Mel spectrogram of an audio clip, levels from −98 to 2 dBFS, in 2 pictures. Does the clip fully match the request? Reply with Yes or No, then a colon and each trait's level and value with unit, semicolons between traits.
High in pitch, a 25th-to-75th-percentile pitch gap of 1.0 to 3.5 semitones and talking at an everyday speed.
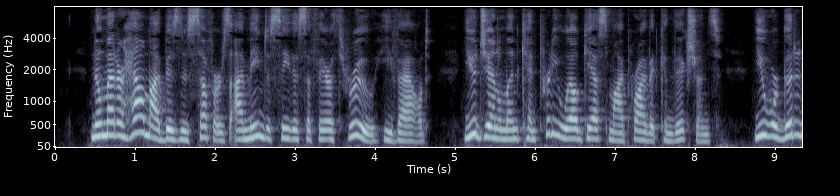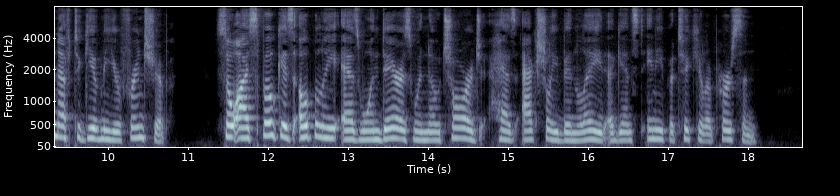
No: high, 195 Hz; average, 4.3 semitones; average, 165 wpm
